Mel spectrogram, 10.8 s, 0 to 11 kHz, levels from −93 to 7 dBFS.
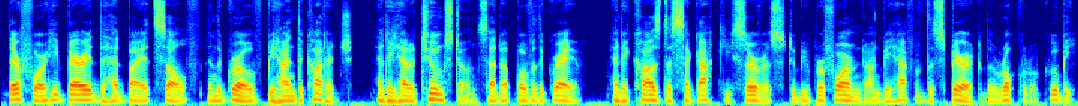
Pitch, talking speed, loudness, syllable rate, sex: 105 Hz, 230 wpm, -20 LUFS, 6.6 syllables/s, male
